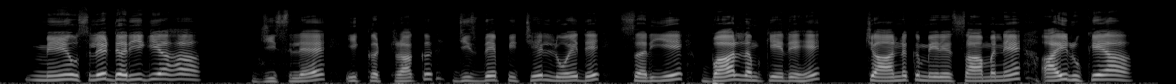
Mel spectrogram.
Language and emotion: Dogri, fearful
